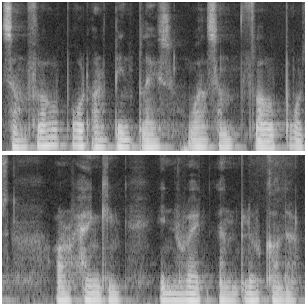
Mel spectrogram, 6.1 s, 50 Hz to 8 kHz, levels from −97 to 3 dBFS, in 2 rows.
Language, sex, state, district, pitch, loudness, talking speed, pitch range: English, male, Nagaland, Kohima, 100 Hz, -18 LUFS, 170 wpm, 100-105 Hz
